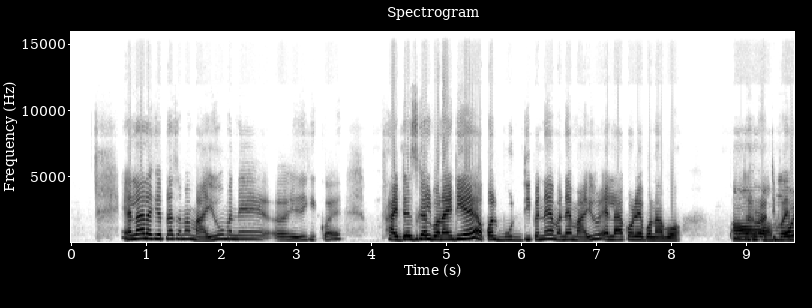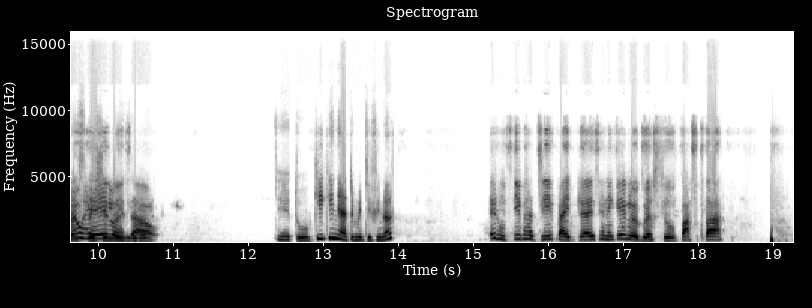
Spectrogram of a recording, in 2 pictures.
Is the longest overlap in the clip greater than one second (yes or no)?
yes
